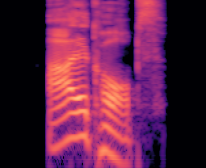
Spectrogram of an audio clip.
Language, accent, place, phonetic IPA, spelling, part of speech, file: German, Germany, Berlin, [ˈaːlkɔʁps], Aalkorbs, noun, De-Aalkorbs.ogg
- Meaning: genitive singular of Aalkorb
